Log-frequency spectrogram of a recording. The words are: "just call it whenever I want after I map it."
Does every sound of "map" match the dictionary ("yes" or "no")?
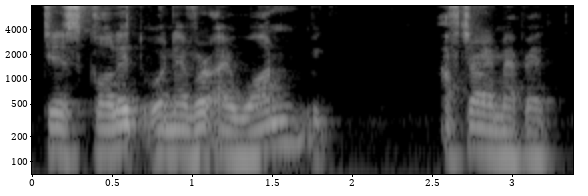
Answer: yes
